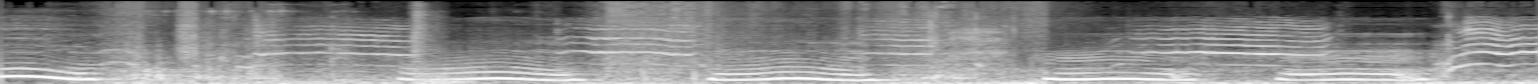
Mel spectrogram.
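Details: Pet Munchkin cat Rang, greeting its owner back from an outing, meows insistently in a long run of wavering, drawn-out 'ung' calls roughly every second, rising then falling, with a steady low background hum.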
